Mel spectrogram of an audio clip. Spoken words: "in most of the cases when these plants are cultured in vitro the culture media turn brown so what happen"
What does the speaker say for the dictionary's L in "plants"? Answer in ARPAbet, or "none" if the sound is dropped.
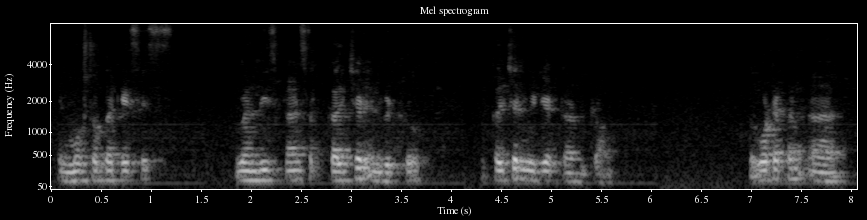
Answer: L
